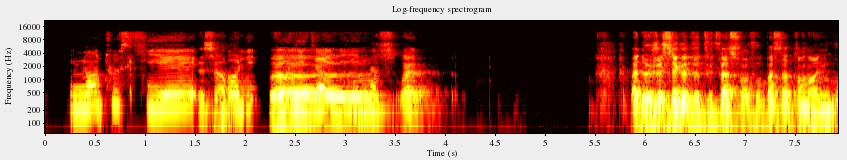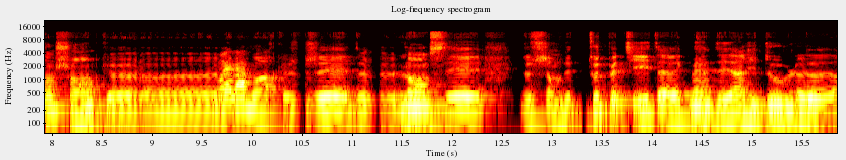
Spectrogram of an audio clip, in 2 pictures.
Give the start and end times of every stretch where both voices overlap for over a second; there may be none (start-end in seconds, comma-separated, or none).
1.5-3.4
